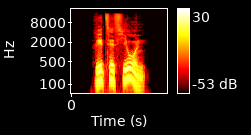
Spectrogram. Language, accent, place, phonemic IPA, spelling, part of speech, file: German, Germany, Berlin, /ʁet͡sɛˈsi̯oːn/, Rezession, noun, De-Rezession.ogg
- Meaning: recession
